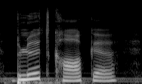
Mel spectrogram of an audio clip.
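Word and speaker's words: bløtkake: So böse ist auch das norwegische Wort für Sahnetorte, Blödkarke. Schreibt man zwar nicht mit D, sondern mit T und mit diesem skandinavischen Ö.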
